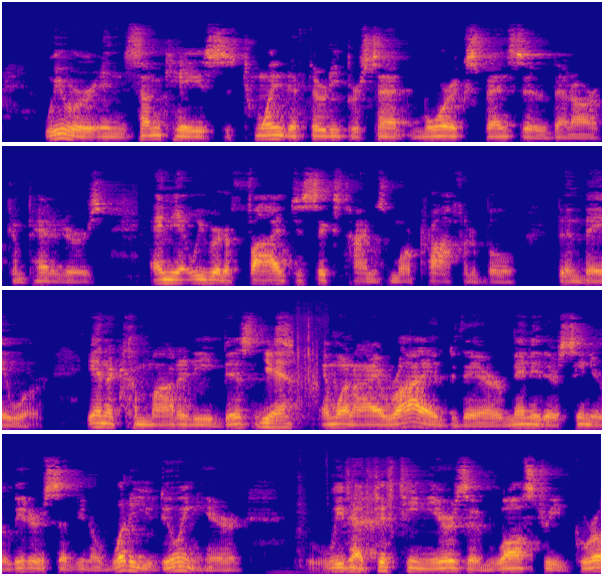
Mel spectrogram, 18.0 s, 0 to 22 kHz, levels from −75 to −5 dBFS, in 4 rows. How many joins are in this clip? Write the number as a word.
one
